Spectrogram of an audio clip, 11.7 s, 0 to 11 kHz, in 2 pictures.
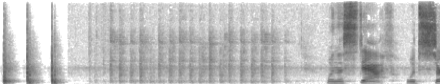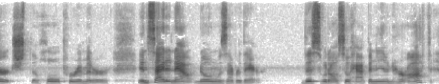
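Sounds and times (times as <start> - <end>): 
loud bangs on a window with metal grating: 0.3 - 4.0
faint rhythmic clatter: 0.9 - 4.4
speech: 4.4 - 11.7.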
